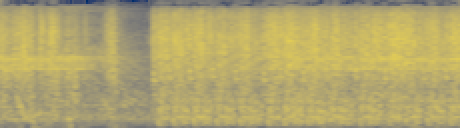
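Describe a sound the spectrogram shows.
A rifle fires in a rapid, loud burst.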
